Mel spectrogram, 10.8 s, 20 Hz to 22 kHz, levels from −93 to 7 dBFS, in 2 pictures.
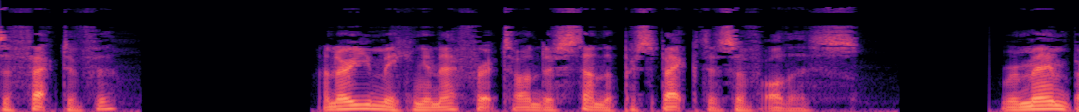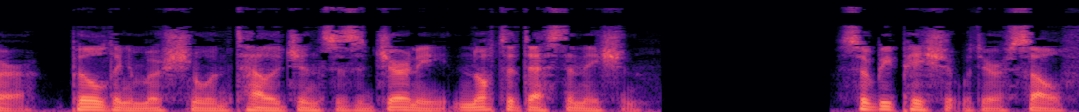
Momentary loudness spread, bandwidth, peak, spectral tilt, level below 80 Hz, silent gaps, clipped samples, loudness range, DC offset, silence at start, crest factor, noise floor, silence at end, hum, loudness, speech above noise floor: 11 LU; 17 kHz; 0 dBFS; -5.5 dB/octave; -38 dBFS; 0.73-1.55 s, 4.51-4.94 s, 8.72-9.54 s; under 0.1%; 3 LU; under 0.1%; 0 s; 20 dB; under -90 dBFS; 0.05 s; none; -21 LUFS; over 70 dB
